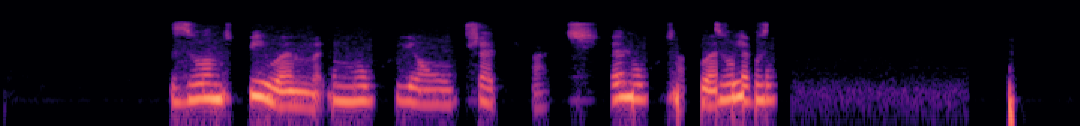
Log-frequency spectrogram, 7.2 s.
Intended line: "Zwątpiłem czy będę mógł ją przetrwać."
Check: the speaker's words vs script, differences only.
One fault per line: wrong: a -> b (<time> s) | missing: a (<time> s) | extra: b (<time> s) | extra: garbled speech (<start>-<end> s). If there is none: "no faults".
missing: czy będę (2.1 s)
extra: garbled speech (4.1-5.2 s)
